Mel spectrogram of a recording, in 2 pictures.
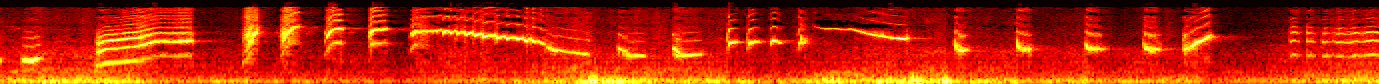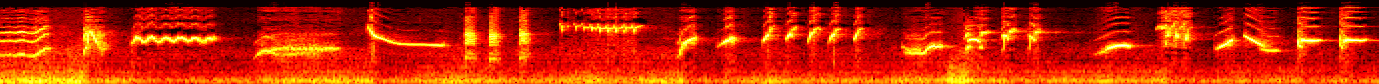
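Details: Javan pied starling in varied, energetic full song used as a master and lure for other starlings: rapid sequence of clear whistles, sweeping slurred notes, sharp clicks and harsh buzzy bursts, constantly changing pattern with brief pauses.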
